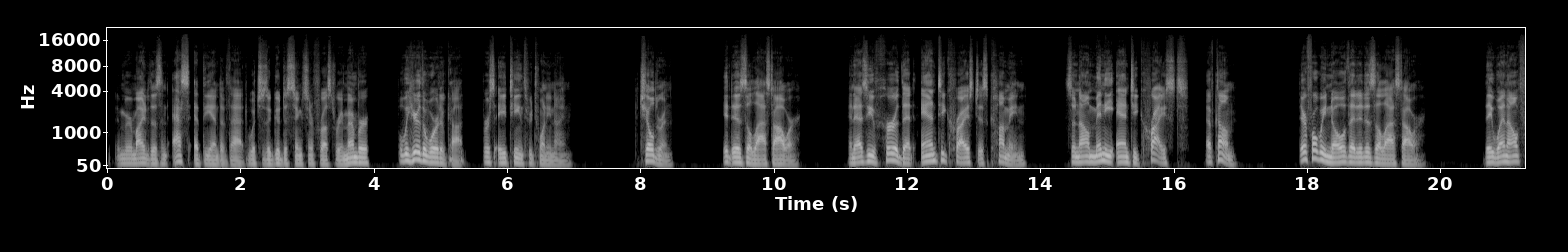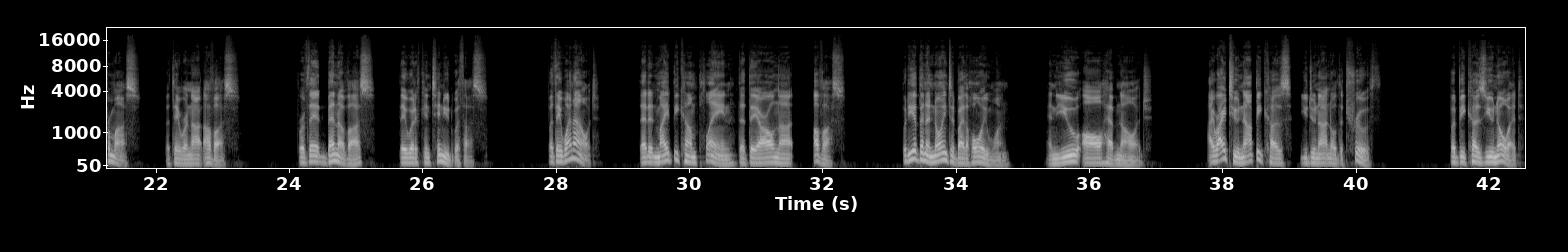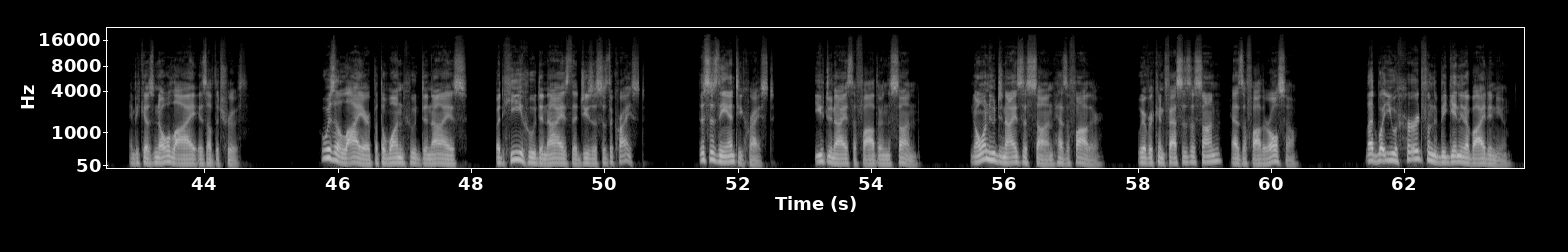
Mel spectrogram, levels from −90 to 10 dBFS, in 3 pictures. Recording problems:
none

